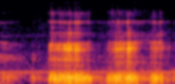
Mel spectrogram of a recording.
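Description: Two rough, throaty noises made with a person's voice, the first beginning about half a second in and the second after a brief gap, over a faint steady hum.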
